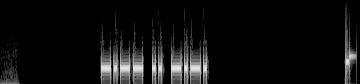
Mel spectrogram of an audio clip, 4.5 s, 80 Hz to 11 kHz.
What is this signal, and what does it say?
Morse code, heard as a keyed tone, about 30 wpm, 700 Hz. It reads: YIC
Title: USA Call Sign Postfixes - 3 Letters 30wpm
